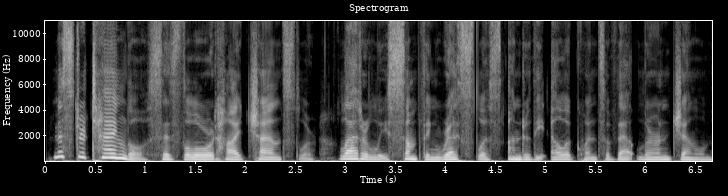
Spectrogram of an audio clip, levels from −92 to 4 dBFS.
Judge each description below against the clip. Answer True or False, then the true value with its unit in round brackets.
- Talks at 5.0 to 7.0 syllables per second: True (5.1 syllables/s)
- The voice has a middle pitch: True (175 Hz)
